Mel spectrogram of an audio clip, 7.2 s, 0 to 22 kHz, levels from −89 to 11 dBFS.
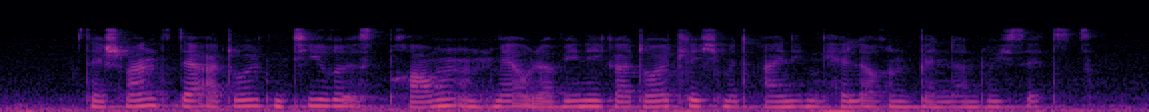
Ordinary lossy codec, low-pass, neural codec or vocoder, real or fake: none; none; none; real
